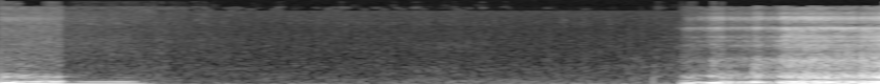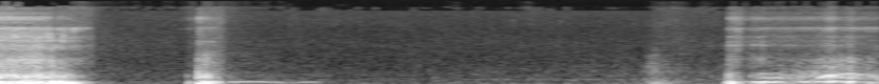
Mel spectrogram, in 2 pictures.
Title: snoring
